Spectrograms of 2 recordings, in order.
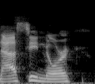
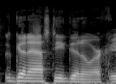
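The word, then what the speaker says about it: Gnasty Gnork: Nasty Nork, spelt with two silent G's. – Yeah, it's Ganasty. Oh, okay. It's Ganasty Gnork.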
